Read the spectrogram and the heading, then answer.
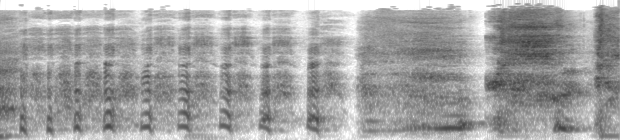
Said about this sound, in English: Don't make me laugh. I got a little bit of a cough here.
